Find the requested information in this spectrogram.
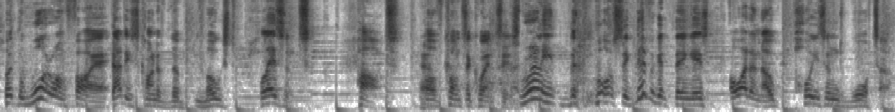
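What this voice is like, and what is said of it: British accent. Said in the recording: “John Oliver, you say that like it's a bad thing. And with a British accent, so it sounds even worse.”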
